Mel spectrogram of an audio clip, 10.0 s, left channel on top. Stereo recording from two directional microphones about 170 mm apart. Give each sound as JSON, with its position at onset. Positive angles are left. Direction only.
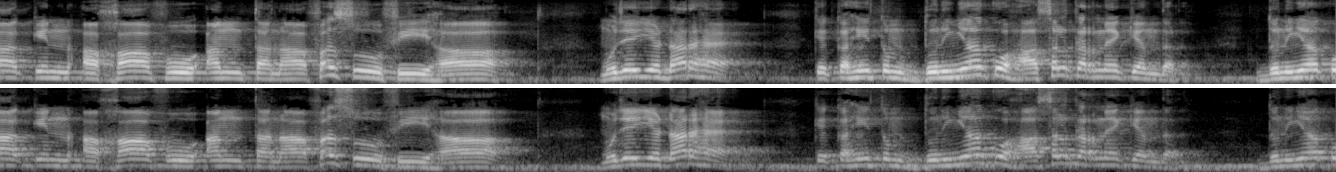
{"t": 0.0, "sound": "a man's voice", "side_deg": 35}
